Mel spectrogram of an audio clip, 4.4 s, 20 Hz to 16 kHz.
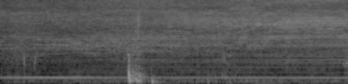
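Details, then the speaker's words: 1975 Mercedes 280SL R107 with D-Jetronic injection and low-pressure Bosch fuel pump, first start in years: an even electric hum with faint hiss at key-on; the fuel pump runs normally and pushes fuel through the filter and line. "So let's see what happens when we turn the key. I can hear the pump running."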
